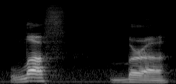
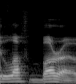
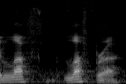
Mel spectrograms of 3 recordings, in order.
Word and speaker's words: Loughborough: he's more right than the actual way to pronounce luff bruh you don't even say left burro you say lovebra luga baruga content bro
